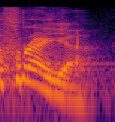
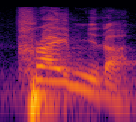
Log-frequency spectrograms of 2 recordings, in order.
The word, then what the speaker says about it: 프라이: 후라이야? 계란 후라이야? 계란 프라이야? 프라이입니다. 프라이. 영어 첫자가 뭐예요? F잖아요. F. F나 P는 피읍으로 발음하는 거예요.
